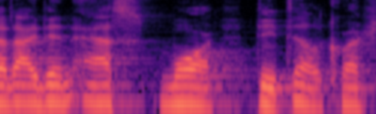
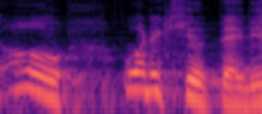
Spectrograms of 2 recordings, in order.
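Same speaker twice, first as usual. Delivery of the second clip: higher, put-on voice of an admiring woman; cooing stranger; 4 semitones higher, 4 dB quieter than usual. Woman on a train leaning over a baby, imitated cooing. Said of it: "some woman leans over and goes".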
